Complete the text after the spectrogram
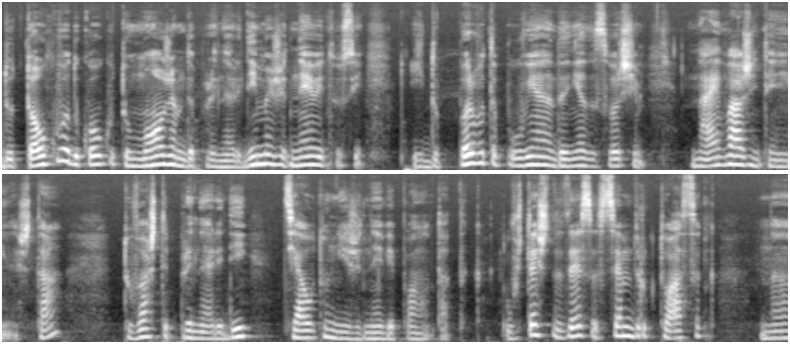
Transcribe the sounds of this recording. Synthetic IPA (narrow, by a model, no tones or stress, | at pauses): d̪ot̪ɔlˠkʊvəd̪okɔlˠkʊt̪omɔʒɛmd̪ɐpɾɛnɐɾɛd̪imɛʒɛd̪nɛviɛt̪ʰosḭːd̪opɤɾvət̪əpolˠovinəɐd̪ɐniəd̪ɐsvɤɾʃimnajvaʒnit̪ɛnḭnɛ̰ʃt̪at̪ovaʃt̪ɛpɾɛnɐɾɛd̪isʲjalˠot̪oniɛʒɛd̪nɛviɛponɐt̪a̰t̪ə̥kə̥o̰pʃt̪ɛʃt̪ɛd̪ɐd̪ɛsəfsɛmd̪ɾukt̪lˠasəknɐ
